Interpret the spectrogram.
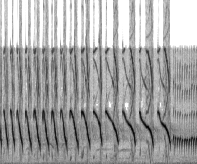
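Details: Canary song: a fast series of high whistled notes, each sweeping sharply downward, repeated about five times a second and gradually slowing, then breaking into a rapid, buzzy trill at the end.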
